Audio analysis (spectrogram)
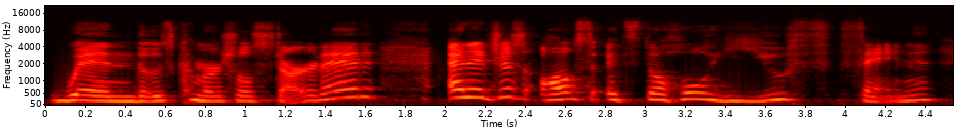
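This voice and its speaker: A woman co-hosting a podcast in casual chat, animated and full of fillers and restarts. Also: medium pitch, unhurried. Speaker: podcast co-host.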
